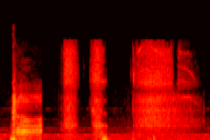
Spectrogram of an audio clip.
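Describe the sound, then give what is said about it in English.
Throat clearing and coughing from a man: a few short, harsh bursts followed by a longer, breathy rasp. The sounds are fairly loud and come alone, with no talk. “You got something in your throat?”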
